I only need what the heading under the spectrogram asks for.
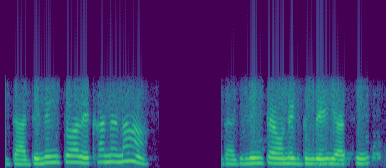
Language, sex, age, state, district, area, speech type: Bengali, female, 30-45, West Bengal, Darjeeling, rural, conversation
